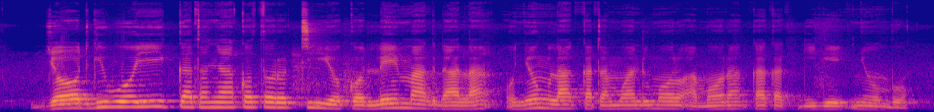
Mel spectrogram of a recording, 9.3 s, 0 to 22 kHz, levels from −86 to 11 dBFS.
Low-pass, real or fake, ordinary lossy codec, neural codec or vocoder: none; real; none; none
